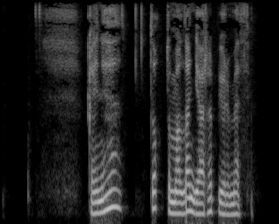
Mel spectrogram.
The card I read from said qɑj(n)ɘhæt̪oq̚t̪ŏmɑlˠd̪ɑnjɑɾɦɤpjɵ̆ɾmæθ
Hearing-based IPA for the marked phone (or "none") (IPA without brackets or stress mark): n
